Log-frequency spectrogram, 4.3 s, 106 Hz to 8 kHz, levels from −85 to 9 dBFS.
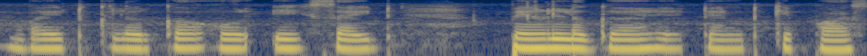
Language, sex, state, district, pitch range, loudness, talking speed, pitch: Hindi, female, Uttar Pradesh, Lucknow, 190-200 Hz, -16 LUFS, 165 wpm, 195 Hz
